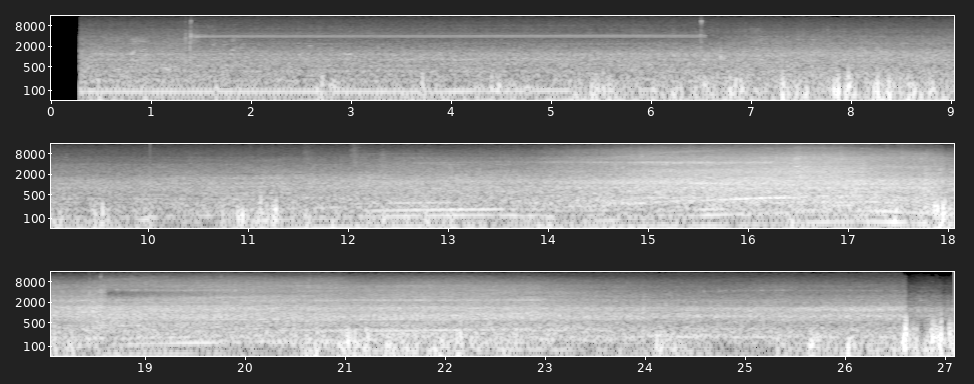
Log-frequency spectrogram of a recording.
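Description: Street traffic noise at night: a steady low hum, with a road vehicle passing that swells up around the middle and fades away. A thin high tone holds for about five seconds near the start.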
